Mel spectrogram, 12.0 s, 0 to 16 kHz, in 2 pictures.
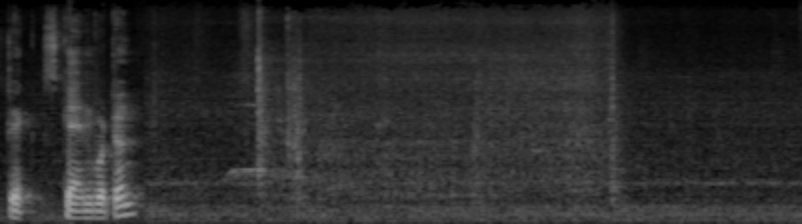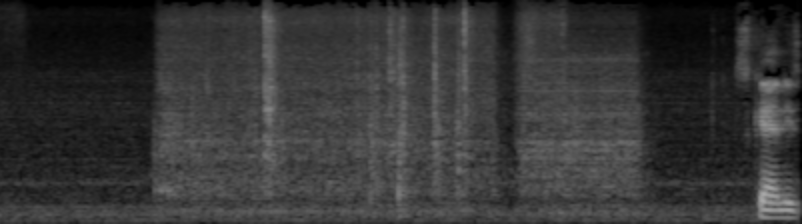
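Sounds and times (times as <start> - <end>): scanner motor whirring: 1.8 - 4.8, 7.2 - 11.0.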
